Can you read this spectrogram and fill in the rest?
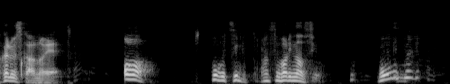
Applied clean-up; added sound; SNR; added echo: neural mask model DeepFilterNet 3.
